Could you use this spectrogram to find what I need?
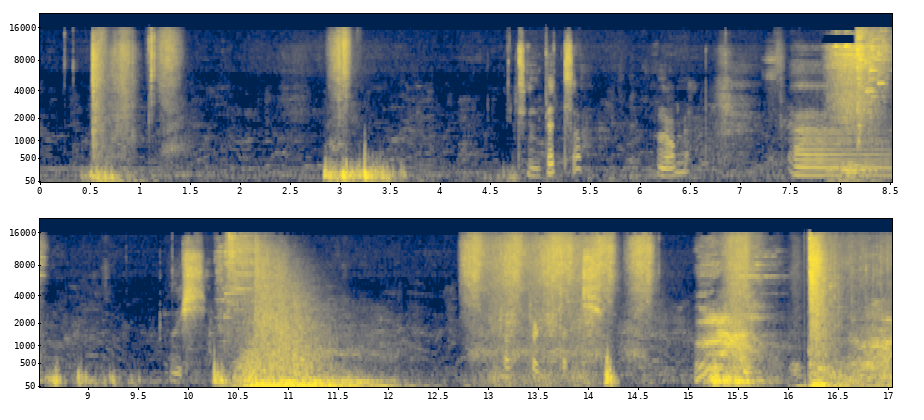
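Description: Game sound effects chime and whoosh as cards are played.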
